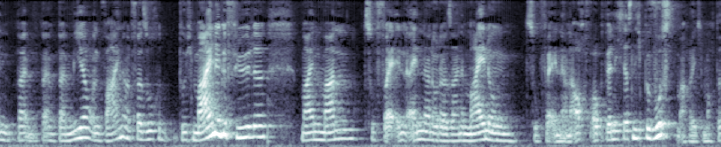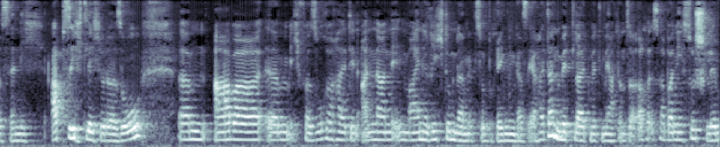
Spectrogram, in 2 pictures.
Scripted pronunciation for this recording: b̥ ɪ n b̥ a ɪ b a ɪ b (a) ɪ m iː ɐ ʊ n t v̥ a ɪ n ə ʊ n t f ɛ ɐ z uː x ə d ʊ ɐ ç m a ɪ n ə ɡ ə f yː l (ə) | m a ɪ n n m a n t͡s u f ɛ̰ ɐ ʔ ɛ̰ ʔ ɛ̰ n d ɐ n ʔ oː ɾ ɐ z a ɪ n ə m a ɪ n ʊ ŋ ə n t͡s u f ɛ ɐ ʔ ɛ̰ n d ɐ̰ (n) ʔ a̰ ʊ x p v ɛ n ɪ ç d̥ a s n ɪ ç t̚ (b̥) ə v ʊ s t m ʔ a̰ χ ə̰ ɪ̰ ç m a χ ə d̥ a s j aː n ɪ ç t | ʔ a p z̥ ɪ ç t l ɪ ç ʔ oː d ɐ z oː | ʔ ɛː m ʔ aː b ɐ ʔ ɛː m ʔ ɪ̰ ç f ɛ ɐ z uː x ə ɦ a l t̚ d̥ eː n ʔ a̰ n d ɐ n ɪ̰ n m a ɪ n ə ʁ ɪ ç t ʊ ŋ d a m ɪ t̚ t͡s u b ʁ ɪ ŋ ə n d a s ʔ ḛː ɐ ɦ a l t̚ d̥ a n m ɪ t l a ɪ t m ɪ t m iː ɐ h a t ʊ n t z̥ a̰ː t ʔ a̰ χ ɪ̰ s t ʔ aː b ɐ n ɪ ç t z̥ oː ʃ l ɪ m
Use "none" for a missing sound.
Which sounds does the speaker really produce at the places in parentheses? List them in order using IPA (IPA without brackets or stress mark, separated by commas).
a, ə, n, b̥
